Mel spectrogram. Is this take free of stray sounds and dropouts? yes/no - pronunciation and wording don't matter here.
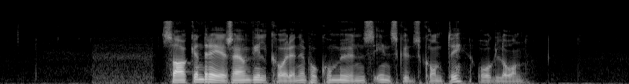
yes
